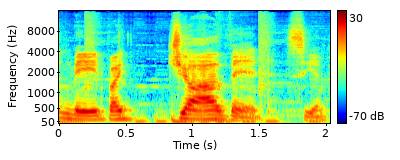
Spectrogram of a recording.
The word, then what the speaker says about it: Jawed: just it looks like it would be called jawed what the w jabbed is the correct pronunciation of youtube co-founder javid karim's first name yeah still don't believe me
